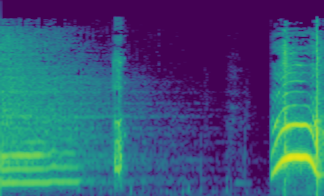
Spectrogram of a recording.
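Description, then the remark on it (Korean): At the end of a live song performance, a sung note trails off, then a quick, sharp hiccup pops out, followed a moment later by a louder, voiced hiccup with a rising-and-falling pitch. “어, 마지막에 약간 딸꾹질까지 네.”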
